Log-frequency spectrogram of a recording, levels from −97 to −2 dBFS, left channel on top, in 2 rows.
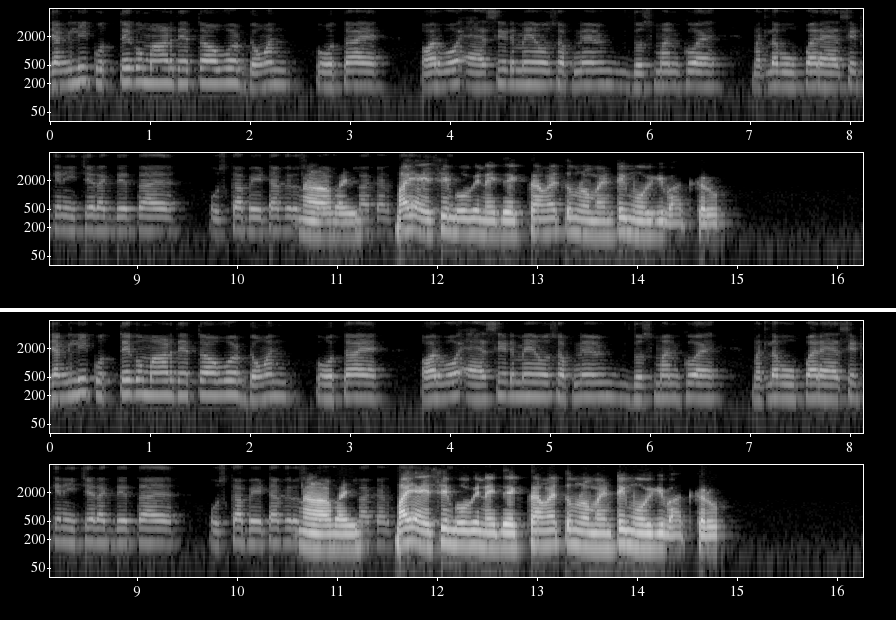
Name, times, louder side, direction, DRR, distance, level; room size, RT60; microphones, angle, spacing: voice 1, 0.0-3.3 3.7-6.7 7.0-9.4 9.7-12.2, right 1 dB, 15° right, 0.4 m, -42 dB
voice 2, 10.6-11.2 11.6-14.8, right 6 dB, 85° right, 0.4 m, -28 dB
14.5 x 5.5 x 2.4 m
head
